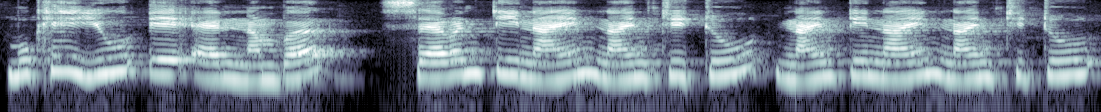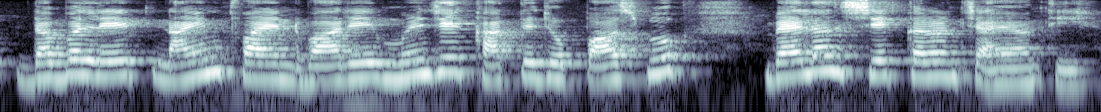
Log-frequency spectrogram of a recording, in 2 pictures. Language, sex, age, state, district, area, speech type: Sindhi, female, 60+, Maharashtra, Thane, urban, read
